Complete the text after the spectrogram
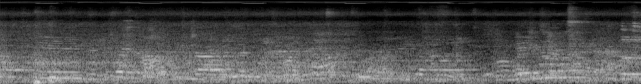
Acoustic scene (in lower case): cafe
